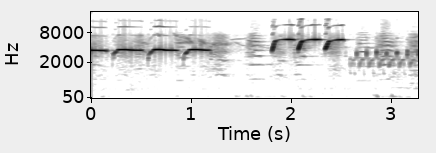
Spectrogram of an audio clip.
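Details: Aroused male canary courting a female: three clear level whistles, then three sharply rising notes, ending in a soft buzzy chatter.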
